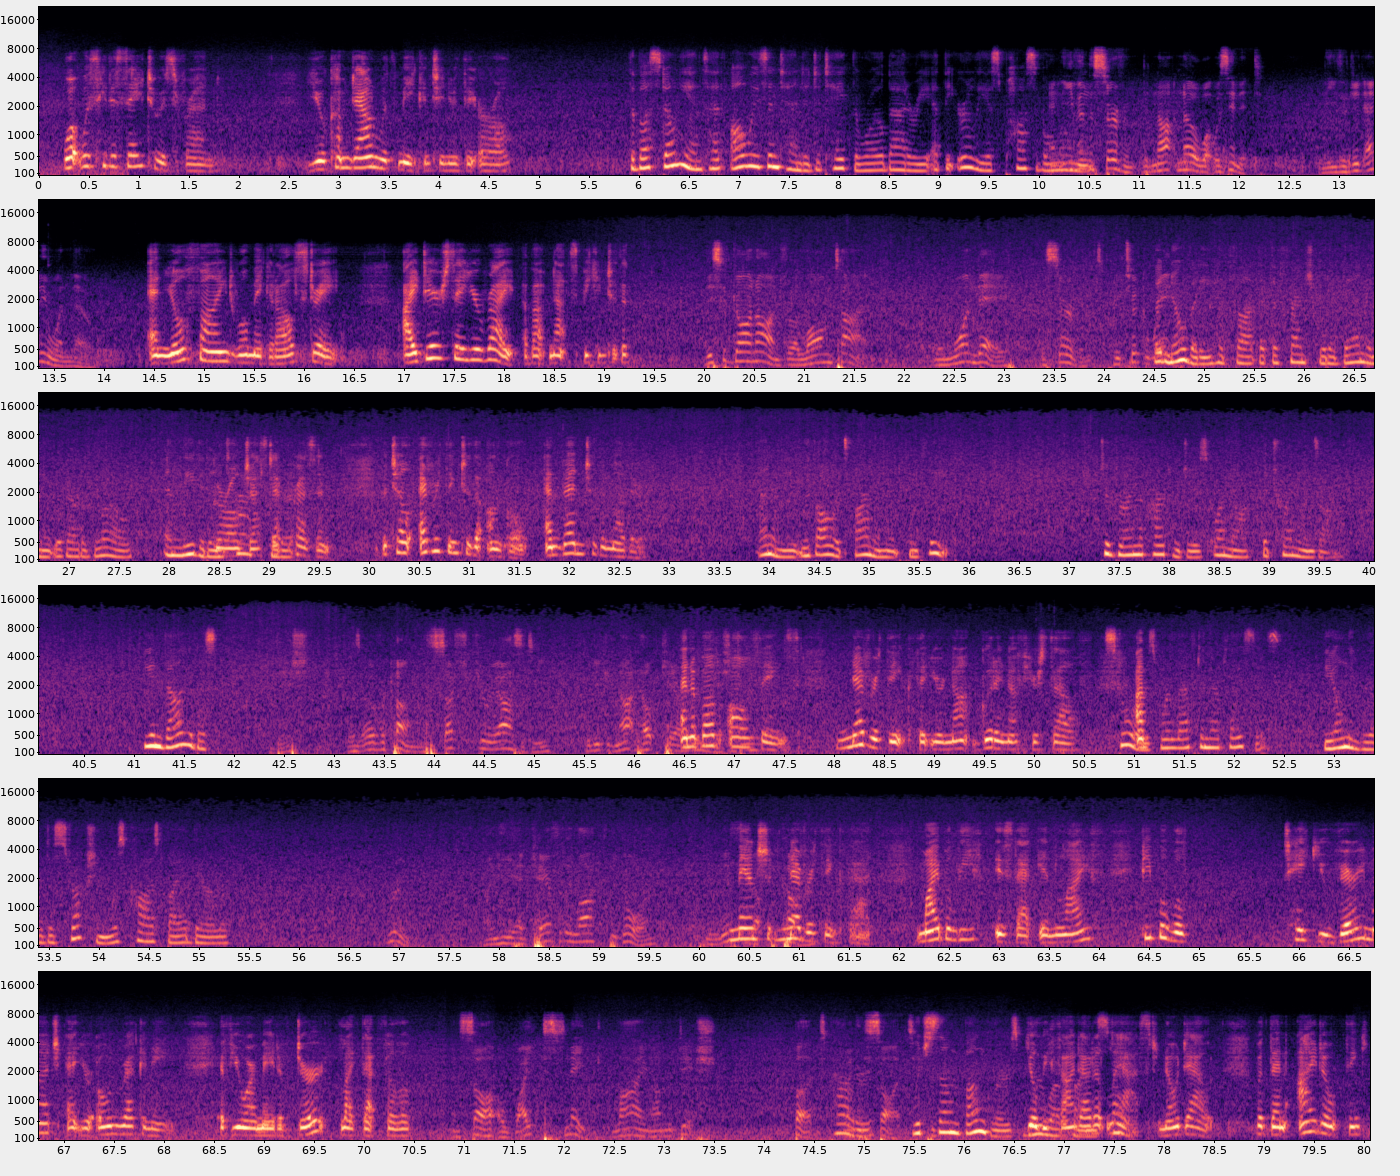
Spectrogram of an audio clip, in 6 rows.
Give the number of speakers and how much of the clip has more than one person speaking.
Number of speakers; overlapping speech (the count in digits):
3, about 9%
